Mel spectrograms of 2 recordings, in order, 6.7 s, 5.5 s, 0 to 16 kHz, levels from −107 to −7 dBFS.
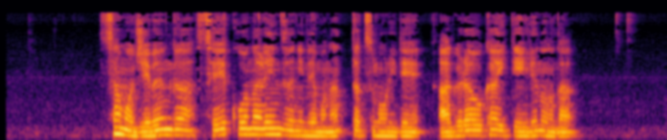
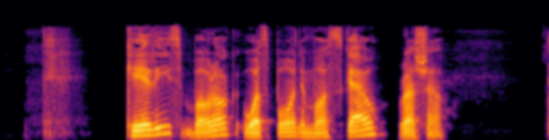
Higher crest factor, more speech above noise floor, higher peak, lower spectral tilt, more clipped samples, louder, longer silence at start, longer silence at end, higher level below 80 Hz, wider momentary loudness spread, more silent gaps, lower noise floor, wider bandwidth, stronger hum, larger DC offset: about the same, 16 dB vs 20 dB; second, 43 dB vs 56 dB; second, -8 dBFS vs -2 dBFS; about the same, -5.5 dB/octave vs -6 dB/octave; neither; second, -24 LUFS vs -20 LUFS; first, 1 s vs 0.45 s; second, 0.9 s vs 1.1 s; second, -60 dBFS vs -52 dBFS; about the same, 6 LU vs 7 LU; second, none vs 0.92-1.25 s, 3.88-3.97 s; second, -66 dBFS vs -76 dBFS; first, 11.5 kHz vs 8.2 kHz; neither; neither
